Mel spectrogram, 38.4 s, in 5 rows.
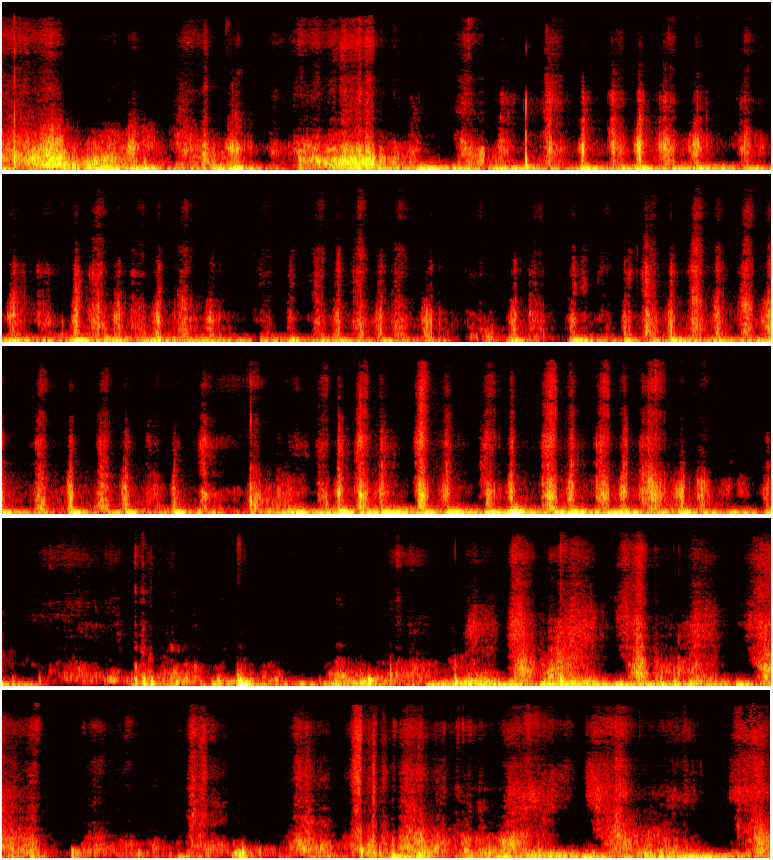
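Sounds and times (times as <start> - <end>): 
sponge scratched squished and brushed: 0.0 - 25.0, 26.3 - 38.4.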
